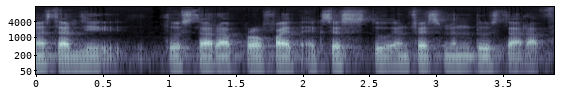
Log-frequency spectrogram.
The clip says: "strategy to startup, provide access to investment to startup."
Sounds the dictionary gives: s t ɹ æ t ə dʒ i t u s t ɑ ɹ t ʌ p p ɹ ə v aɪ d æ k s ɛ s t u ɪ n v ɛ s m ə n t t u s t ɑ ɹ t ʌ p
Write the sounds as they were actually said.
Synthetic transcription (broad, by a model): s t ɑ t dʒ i t u s t ɑ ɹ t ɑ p p ɹ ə f aɪ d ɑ k s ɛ s t u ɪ n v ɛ s m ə n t t u s t ɑ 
